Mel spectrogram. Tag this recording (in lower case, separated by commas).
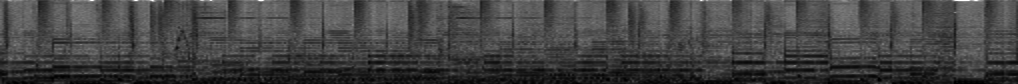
music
